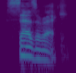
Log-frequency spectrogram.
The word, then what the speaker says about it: Sazerac: Be sure to check that out for the how to make a, how do you pronounce that again? Sazerac.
